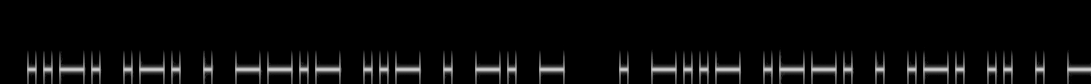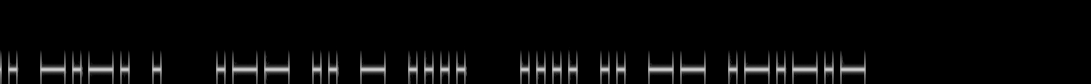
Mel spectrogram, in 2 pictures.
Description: Morse code, heard as a keyed tone, about 15 wpm, 700 Hz. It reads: FREQUENT EXPERIENCE WITH HIM.
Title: Sentences from Top 1400 Words 15wpm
